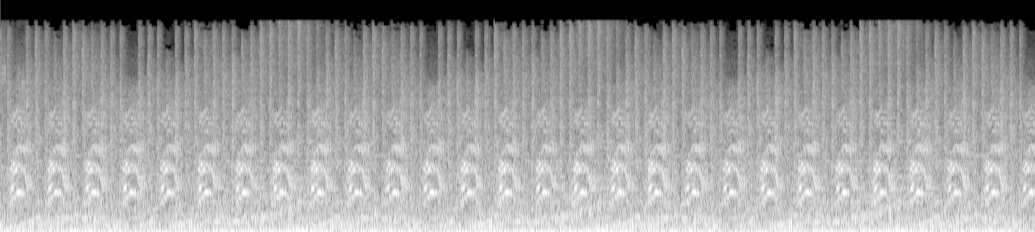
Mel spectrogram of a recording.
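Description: Digitally effect-processed audio: short, rising, yip-like chirps repeating about four times a second over a steady low hum.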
